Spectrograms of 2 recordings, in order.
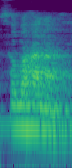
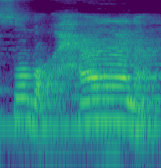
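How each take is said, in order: First: The ha is a light ordinary h sound. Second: The ha is breathy and its vowel is lengthened. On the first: The speaker calls it wrong. "অনেকে এখানে ছোট হা উচ্চারণ করে" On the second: The speaker calls it right. "এখানে বড় হা আছে, মুখ দিয়ে হালকা বাতাস বার হবে। ... একদিক টান হবে।"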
